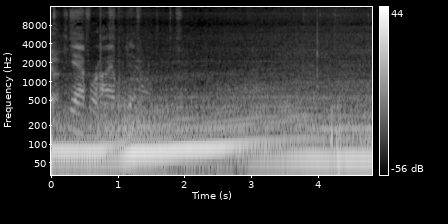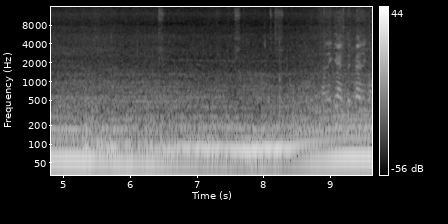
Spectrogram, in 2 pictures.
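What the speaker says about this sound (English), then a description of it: "Coming up that little side-by-side, but you need four-wheel drive, I would hope." Side-by-side utility vehicle in four-high four-wheel drive climbing a hill on a trail, its engine a steady low rumble that swells and eases as it pulls upward, with people talking over the drone throughout.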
